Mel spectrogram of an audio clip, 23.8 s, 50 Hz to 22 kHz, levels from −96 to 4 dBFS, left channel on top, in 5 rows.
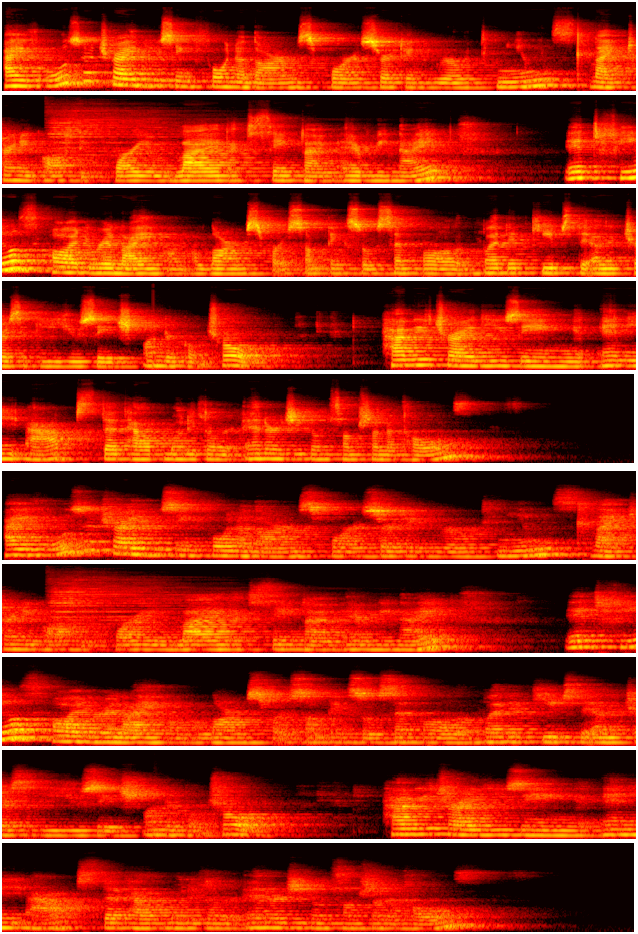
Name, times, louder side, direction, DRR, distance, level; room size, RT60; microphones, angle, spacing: voice 1, 0.0-5.3 5.6-8.4 9.0-16.2 17.1-22.5, left 5 dB, 65° left, 4 dB, 0.3 m, -32 dB
Crash cymbal, 5.1-6.9, left 1 dB, 35° left, 0.8 m, -45 dB
2.5 x 2.2 x 2.8 m, 1.1 s
head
